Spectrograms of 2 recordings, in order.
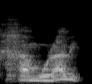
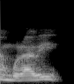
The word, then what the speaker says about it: Hammurabi: etiquetaron en otros países, pronuncian la H, entonces es hamurabi.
